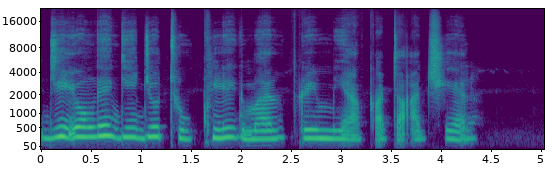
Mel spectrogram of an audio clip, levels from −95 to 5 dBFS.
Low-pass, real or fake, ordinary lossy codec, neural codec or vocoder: none; fake; none; codec, 44.1 kHz, 3.4 kbps, Pupu-Codec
